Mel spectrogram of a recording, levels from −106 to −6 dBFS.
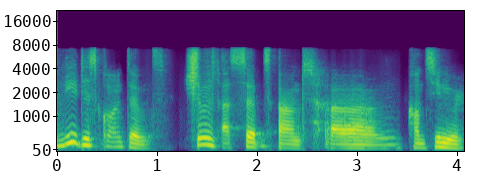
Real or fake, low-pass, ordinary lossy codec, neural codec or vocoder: fake; 7.2 kHz; none; codec, 16 kHz, 0.5 kbps, X-Codec, HuBERT features, trained on general audio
